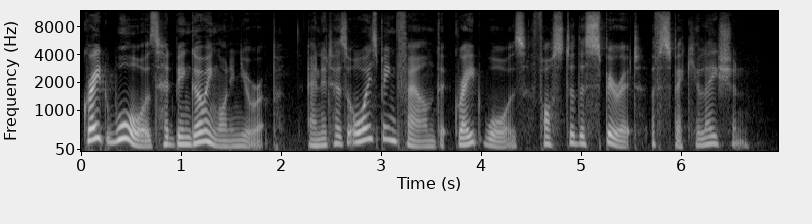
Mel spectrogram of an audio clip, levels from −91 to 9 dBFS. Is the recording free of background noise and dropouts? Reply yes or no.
yes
